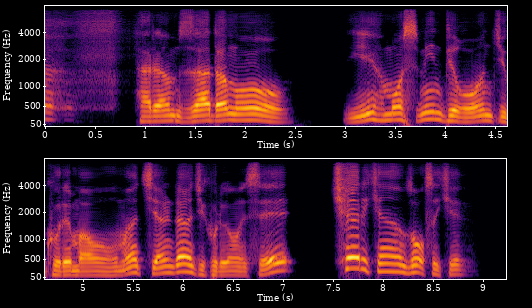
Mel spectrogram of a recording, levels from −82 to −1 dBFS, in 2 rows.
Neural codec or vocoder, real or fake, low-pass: codec, 16 kHz, about 1 kbps, DyCAST, with the encoder's durations; fake; 7.2 kHz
